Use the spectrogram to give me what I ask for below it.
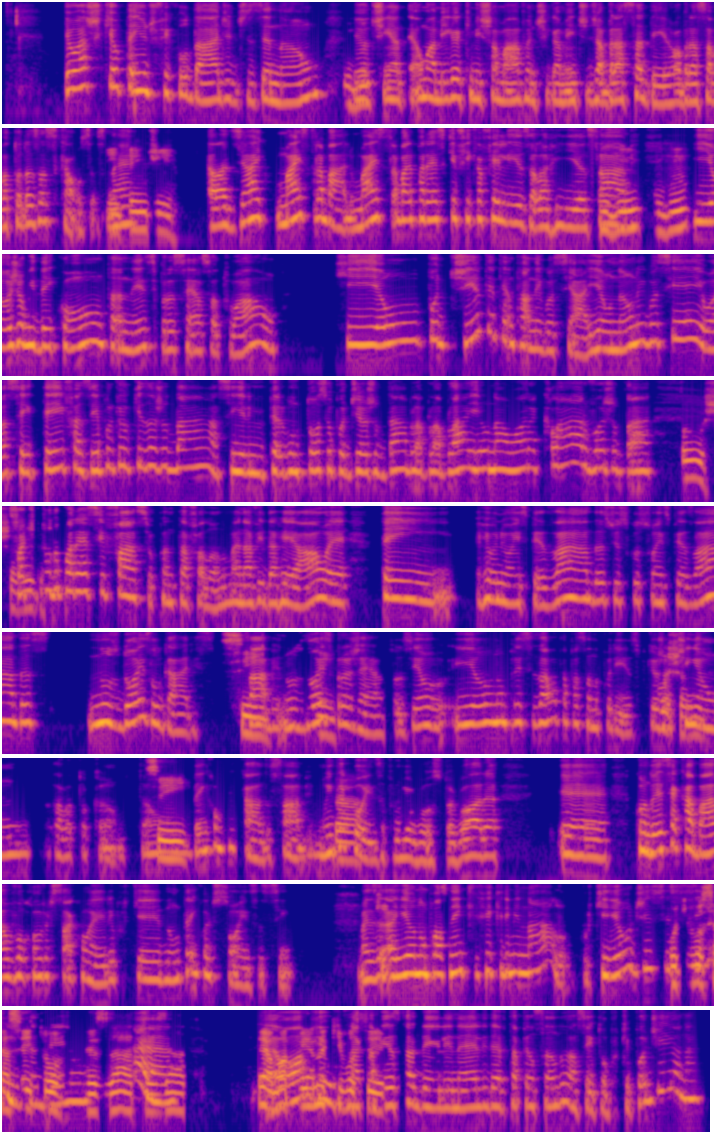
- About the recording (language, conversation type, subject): Portuguese, advice, Como posso aprender a dizer não e evitar assumir responsabilidades demais?
- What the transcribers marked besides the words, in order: tapping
